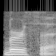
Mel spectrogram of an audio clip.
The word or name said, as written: Bertha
